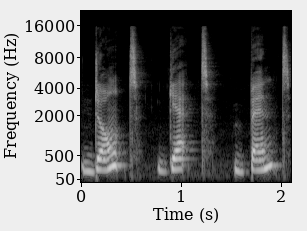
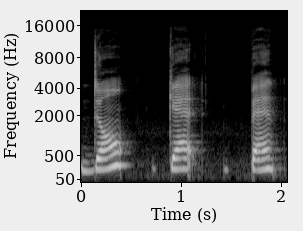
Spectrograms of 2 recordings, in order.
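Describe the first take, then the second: First: The T sounds are clearly released. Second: The T sounds are held and not released. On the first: "it's not wrong to say don't get bent" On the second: "All of these T's are what we call stopped T's"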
